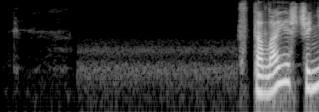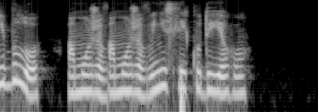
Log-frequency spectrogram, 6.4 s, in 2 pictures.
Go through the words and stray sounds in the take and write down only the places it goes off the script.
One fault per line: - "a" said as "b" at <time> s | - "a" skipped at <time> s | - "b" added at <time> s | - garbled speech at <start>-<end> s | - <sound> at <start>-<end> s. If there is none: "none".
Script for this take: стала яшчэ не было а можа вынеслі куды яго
- "а можа" added at 4.3 s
